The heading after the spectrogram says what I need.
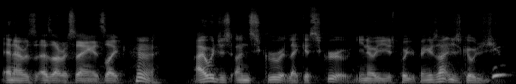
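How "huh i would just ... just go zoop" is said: normal talking voice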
